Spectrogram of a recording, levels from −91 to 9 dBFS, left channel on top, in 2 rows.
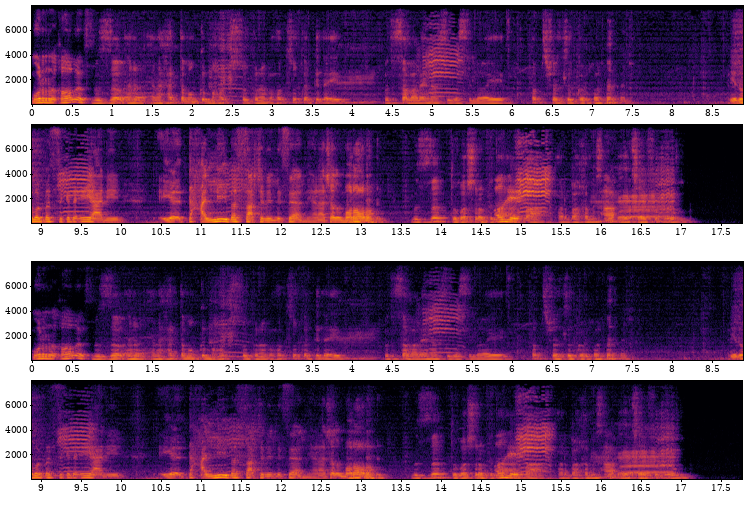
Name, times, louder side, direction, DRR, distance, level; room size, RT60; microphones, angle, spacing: voice 1, 0.0-0.7 8.7-10.1 10.5-13.2 14.7-15.0 16.0-16.2, left 4 dB, 90° left, 0.6 m, -19 dB
voice 2, 0.7-4.0 4.4-7.6 8.7-8.9 12.8-13.3 13.6-17.2, left 1 dB, 40° left, 1.0 m, -27 dB
sound 1, 0.8-16.9, left 4 dB, 25° left, 1.4 m, -35 dB
11.5 x 5.7 x 2.2 m
head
